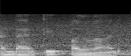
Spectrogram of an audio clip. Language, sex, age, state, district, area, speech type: Malayalam, male, 18-30, Kerala, Kottayam, rural, spontaneous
